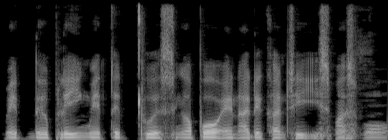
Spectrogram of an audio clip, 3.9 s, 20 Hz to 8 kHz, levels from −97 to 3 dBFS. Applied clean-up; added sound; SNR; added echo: classical method Wiener filter.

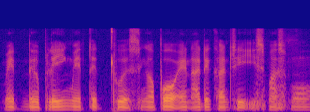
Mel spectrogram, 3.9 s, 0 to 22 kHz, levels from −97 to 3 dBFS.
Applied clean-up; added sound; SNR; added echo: none; Finger snapping; 15 dB; none.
